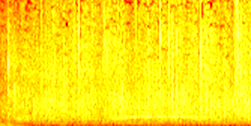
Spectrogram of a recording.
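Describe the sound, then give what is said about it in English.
A crowd claps steadily, a dense, loud wash of applause that holds at an even level throughout, with faint voices mixed in underneath. “She tried to stop the crowd from clapping like, there.”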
